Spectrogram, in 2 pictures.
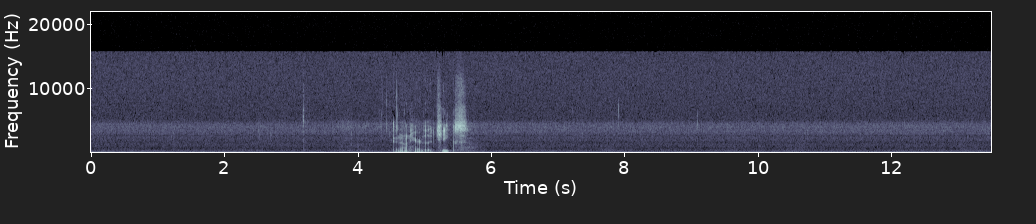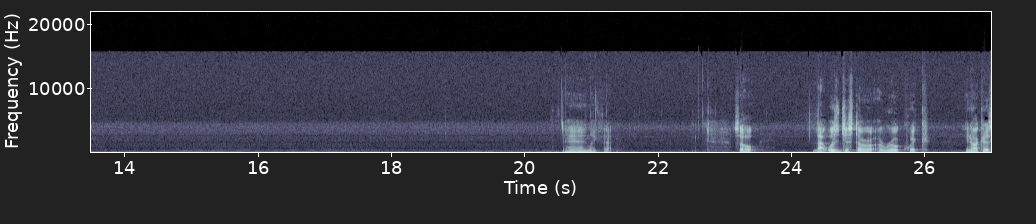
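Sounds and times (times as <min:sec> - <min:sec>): low hum: 0:00.0 - 0:27.0
microphone hiss: 0:00.0 - 0:27.0.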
